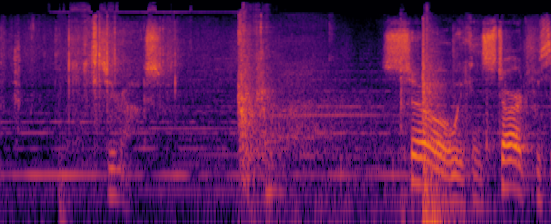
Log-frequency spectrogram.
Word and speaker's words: Xerox: starts with an axis um it's greek it's pronounced xerox xerox so we can start with the signature card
